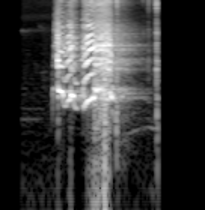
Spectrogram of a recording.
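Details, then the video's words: Male Green junglefowl giving a single short crow, about one second long: a harsh, hoarse burst with a rising then falling wavering tone, ending in a faint click; quiet before and after. "Suara ayam hutan jantan || Green junglefowl"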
